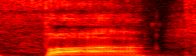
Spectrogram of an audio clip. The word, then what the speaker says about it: pho: You can get all sorts of great Vietnamese dishes there, including pho, which is a lot of people pronounce pho, yeah. – But it's pronounced pho.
